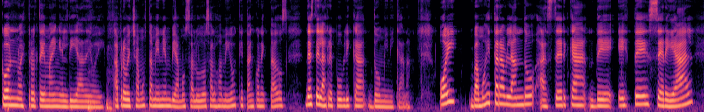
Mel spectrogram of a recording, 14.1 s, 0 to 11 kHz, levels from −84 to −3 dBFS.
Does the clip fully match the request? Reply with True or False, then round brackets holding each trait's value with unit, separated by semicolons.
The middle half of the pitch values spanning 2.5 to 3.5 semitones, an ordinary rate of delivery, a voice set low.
False (3.1 semitones; 135 wpm; 190 Hz)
